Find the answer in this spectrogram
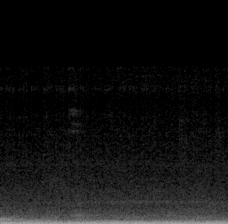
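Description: Steady low hum with faint room tone and no other distinct sound.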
